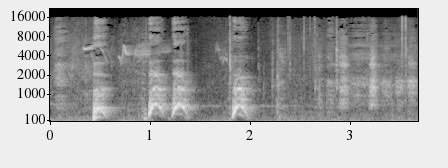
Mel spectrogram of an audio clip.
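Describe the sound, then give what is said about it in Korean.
A mixed-breed rural dog that looks like a Siberian Husky pants and huffs in a few short, uneven bursts with a breathy, whining edge, followed by quieter rough breathing and faint background rustle. “얼핏 보면 시베리안 호스키를 닮았지만 역시 넌 똥개야. 전형적인 시골 똥개.”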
